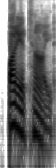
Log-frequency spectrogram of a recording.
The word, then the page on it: biotite: American English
